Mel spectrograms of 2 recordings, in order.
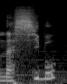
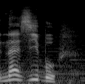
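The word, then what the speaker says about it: Nazeebo: là pas du tout la prononciation est bien naasbo et donc là ça pourrait dire nasbo et au final non c'est nazibo donc c'est vraiment très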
